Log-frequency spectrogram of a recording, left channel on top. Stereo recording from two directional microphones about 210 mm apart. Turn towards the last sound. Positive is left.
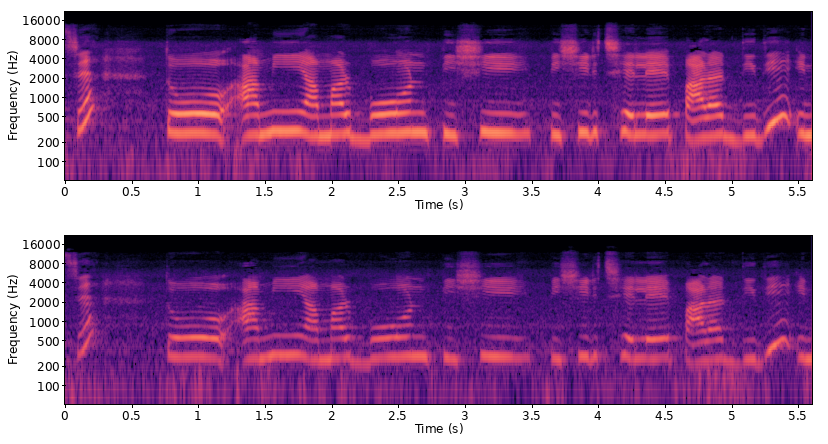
turn(degrees=35)  # may be behind; listen again after turning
